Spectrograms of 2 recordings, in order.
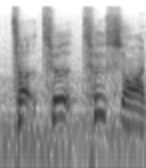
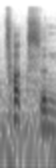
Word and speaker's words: Tucson: airfield, it'll give me Tucson International Airport. So Tucson or Tucson, depending on, you know, how you want to pronounce it.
